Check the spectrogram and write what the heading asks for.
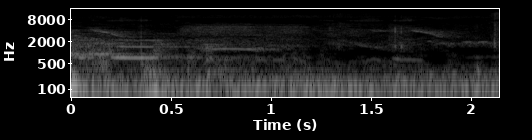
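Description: Faint bird calls: a few short thin notes and falling chirps over quiet outdoor background noise.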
